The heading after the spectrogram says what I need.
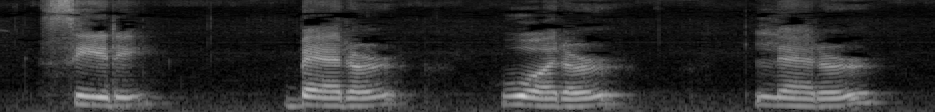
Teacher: el sonido de la T entre dos vocales va a sonar como una R.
